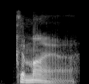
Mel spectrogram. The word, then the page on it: commère: British English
